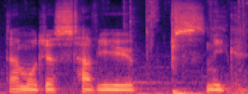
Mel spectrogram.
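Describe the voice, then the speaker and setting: A man's voice: low voice, completely flat delivery, slow, over music. A young man with a London English accent, stuffy from a cold, chatting casually while streaming a game live. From United Kingdom. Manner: chatty, laughs often, thinks aloud. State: stuffy from illness. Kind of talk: casual gameplay commentary.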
